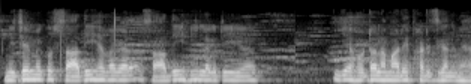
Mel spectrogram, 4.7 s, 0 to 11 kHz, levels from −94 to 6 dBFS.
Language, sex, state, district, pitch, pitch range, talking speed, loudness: Hindi, male, Bihar, Araria, 120 Hz, 115-130 Hz, 215 wpm, -18 LUFS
